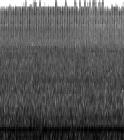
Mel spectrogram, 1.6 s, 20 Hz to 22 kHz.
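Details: Toyota Prius repaired for heat warning, misfire and coolant loss, warm idle around 86–91° coolant, fan off, thermostat opened on time: smooth, even steady low hum, no knocks or misses; engine healthy.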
